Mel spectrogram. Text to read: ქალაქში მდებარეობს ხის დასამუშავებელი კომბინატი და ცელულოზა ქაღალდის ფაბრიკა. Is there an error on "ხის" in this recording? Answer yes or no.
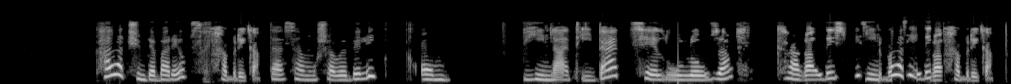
yes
